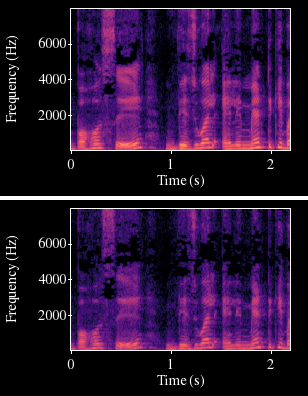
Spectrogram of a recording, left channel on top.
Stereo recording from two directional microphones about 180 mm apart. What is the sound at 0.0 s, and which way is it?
Speech, 25° left (ahead or behind).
